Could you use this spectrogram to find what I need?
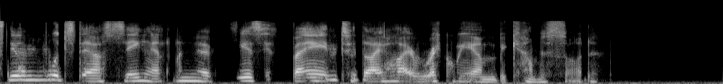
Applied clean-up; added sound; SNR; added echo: neural diffusion model UNIVERSE++.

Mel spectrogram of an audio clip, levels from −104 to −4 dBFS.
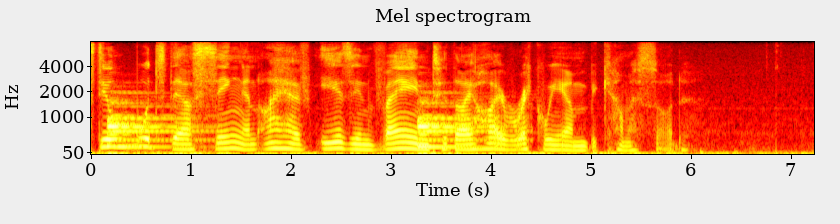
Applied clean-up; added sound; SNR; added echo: none; Gong; -1 dB; none.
